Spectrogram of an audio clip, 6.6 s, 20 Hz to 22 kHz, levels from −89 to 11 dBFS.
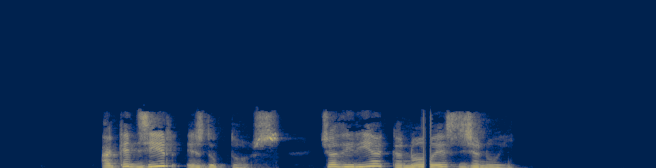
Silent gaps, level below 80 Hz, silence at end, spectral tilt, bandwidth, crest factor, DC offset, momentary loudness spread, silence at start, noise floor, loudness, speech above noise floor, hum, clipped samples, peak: none; -64 dBFS; 1.45 s; -4 dB/octave; 7.8 kHz; 18 dB; under 0.1%; 11 LU; 1 s; under -90 dBFS; -22 LUFS; over 68 dB; none; under 0.1%; -4 dBFS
